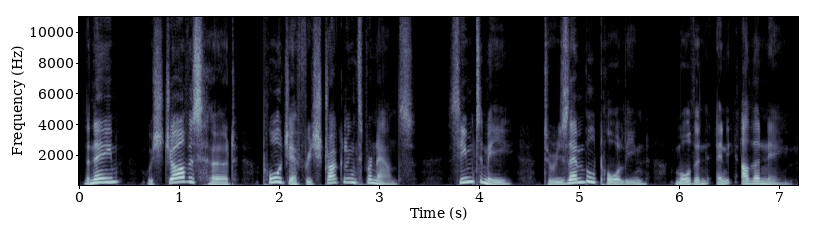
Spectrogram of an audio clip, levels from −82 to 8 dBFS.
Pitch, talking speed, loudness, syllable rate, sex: 175 Hz, 175 wpm, -19 LUFS, 5.8 syllables/s, male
